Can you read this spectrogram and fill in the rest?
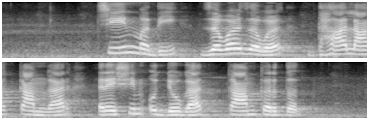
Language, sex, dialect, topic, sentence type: Marathi, female, Southern Konkan, agriculture, statement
